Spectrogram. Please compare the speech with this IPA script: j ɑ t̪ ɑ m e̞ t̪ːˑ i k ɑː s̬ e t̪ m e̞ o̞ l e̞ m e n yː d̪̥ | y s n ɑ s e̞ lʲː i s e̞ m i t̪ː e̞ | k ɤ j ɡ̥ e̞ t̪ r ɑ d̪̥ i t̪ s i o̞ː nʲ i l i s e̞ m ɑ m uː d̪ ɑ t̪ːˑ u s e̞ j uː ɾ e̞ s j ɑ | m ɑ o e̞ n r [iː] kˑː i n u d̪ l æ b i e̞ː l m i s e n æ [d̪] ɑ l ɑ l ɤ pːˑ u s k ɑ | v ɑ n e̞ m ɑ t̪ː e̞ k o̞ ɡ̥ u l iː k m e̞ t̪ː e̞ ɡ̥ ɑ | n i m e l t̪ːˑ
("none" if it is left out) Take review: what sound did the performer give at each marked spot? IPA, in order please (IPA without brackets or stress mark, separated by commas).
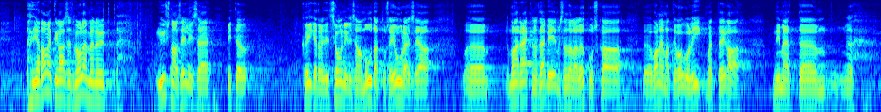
æː, d̪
